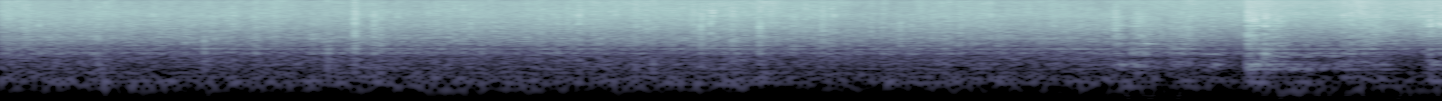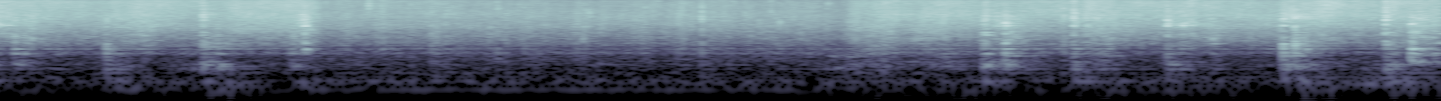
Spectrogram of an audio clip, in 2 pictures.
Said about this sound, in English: After stir frying for a few more minutes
